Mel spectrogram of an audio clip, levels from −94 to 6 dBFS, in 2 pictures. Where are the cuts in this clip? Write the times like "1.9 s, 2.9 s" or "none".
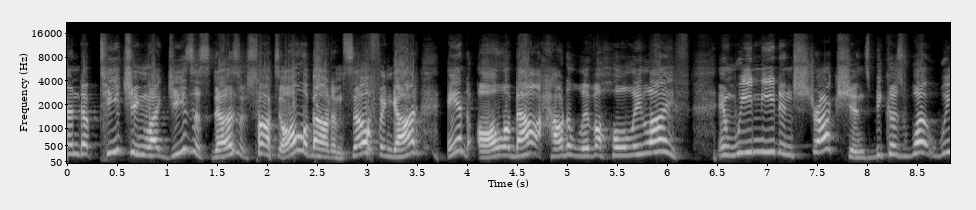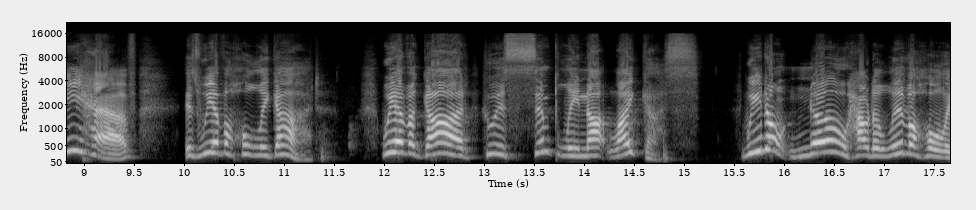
15.6 s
